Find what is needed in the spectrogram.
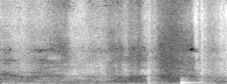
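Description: Faint rustling of disposable cleaning-cloth fabric as homemade face masks are handled, with a single sharp click about one and a half seconds in.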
